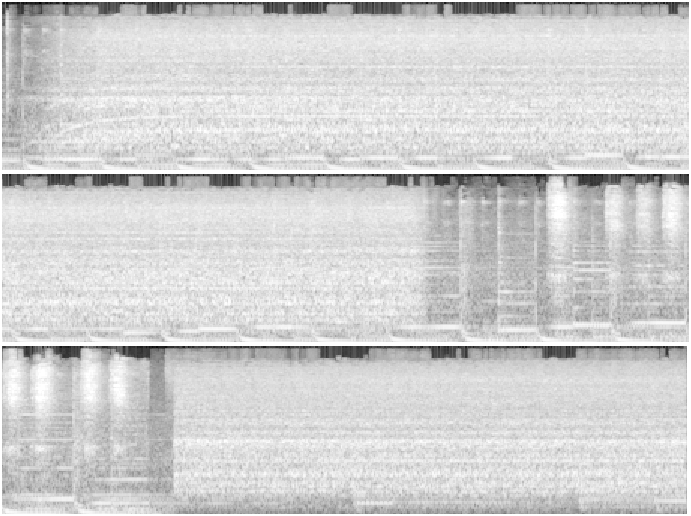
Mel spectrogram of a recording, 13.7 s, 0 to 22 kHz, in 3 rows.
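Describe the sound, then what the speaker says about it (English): A handheld blow dryer on a cool setting roars steadily while drying hair on an installed wig set with Got2b Glued Freeze Spray, its airflow pulsing rhythmically, then shifting tone briefly before settling into a smoother hum. "we're just going to set that with a blow dryer on a cool setting"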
